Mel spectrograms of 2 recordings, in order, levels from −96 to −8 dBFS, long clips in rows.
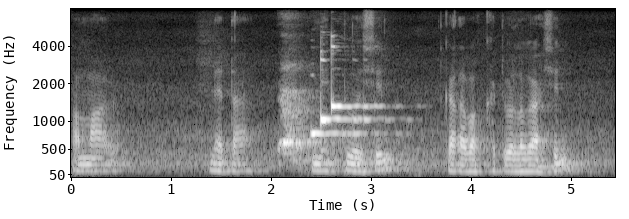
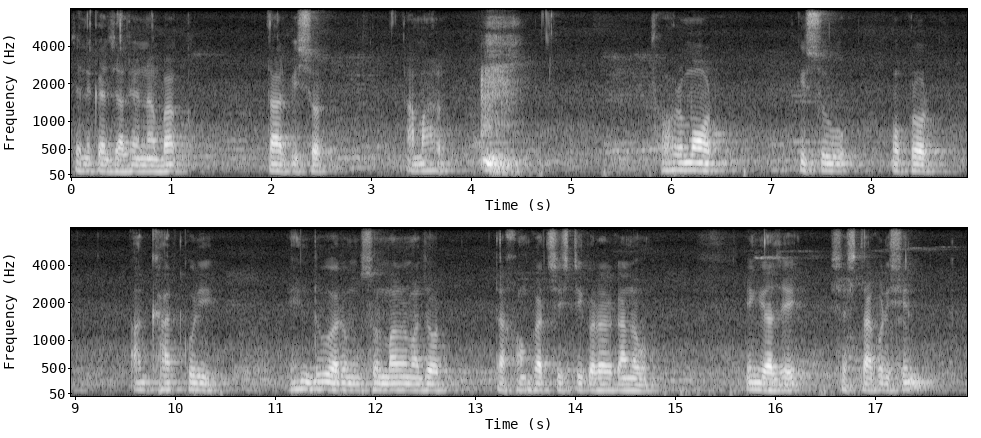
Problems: background sounds at intervals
